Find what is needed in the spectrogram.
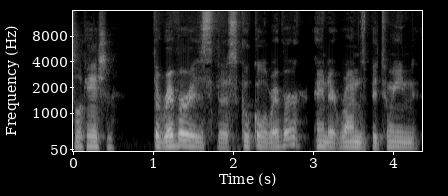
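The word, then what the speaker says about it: Schuylkill: a thousand times already what is the proper pronunciation of this location the river is the skookul river and it runs between skookul County at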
